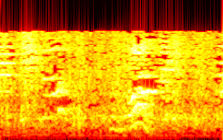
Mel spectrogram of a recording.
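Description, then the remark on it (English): A heavy freight wagon with its horses and riders plunges into rapids after the timbers of Long Bridge, cut by a shot, give out: a big splash, then a steady roar of rushing, sloshing water that swells into a heavier surge partway through and keeps rolling on, dull and muffled. “When the heavy freight wagon, driven by Jingles with Laura as passenger, crossed Long Bridge, the timbers, cut by one shot, gave out, plunging horses, wagon, and riders into the rapids below.”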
